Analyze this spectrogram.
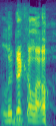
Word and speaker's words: Ludicolo: No, it's pronounced Ludicolo. ludicolo. It's like Piccolo, but with a lud in front of it.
